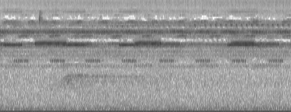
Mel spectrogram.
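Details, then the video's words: Crickets at evening in a park, shrill continuous chirping with pulsed bursts repeating under once a second, with a brief soft extra sound near the start and steady low background hiss. "Park Serenade: Cricket Sounds in a Peaceful Park | Evening Ambience"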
